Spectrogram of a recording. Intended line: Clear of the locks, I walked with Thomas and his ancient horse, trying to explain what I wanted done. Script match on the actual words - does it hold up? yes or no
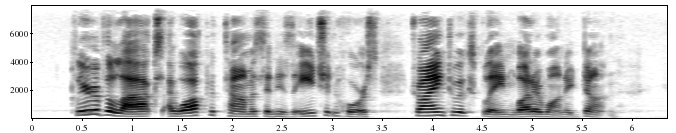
yes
